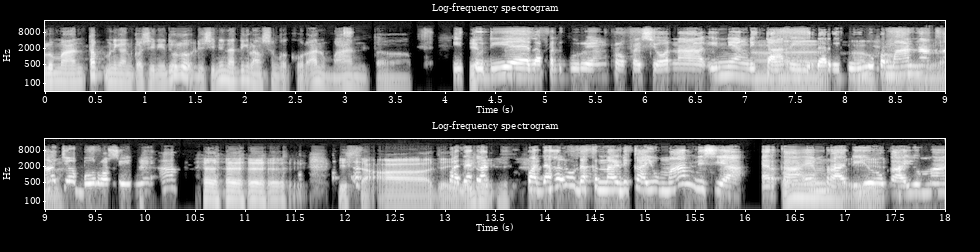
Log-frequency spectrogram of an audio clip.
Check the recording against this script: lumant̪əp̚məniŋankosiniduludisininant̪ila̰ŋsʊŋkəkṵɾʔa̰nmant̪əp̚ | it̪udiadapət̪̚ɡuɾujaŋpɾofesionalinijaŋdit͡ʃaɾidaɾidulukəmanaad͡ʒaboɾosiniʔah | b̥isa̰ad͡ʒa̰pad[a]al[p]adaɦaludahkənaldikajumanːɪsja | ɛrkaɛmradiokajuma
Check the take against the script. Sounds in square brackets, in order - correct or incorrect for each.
correct, correct

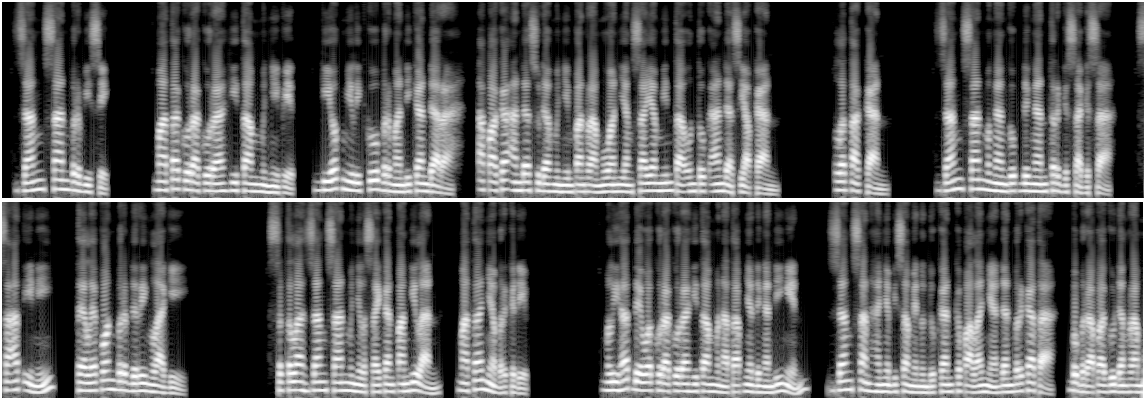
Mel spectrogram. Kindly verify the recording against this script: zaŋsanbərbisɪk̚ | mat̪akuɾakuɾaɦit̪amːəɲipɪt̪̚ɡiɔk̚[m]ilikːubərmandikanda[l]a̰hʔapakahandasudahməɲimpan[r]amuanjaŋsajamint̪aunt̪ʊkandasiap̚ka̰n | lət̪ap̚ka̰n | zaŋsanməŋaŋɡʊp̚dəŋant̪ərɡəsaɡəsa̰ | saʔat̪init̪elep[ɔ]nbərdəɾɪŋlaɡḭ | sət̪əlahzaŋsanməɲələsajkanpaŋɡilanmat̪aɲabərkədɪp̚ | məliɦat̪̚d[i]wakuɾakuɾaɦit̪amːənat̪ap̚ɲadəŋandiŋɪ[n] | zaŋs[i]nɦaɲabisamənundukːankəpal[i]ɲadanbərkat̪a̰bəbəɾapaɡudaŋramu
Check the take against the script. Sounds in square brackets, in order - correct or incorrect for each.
correct, incorrect: ɾ, correct, correct, incorrect: e, correct, incorrect: a, incorrect: a

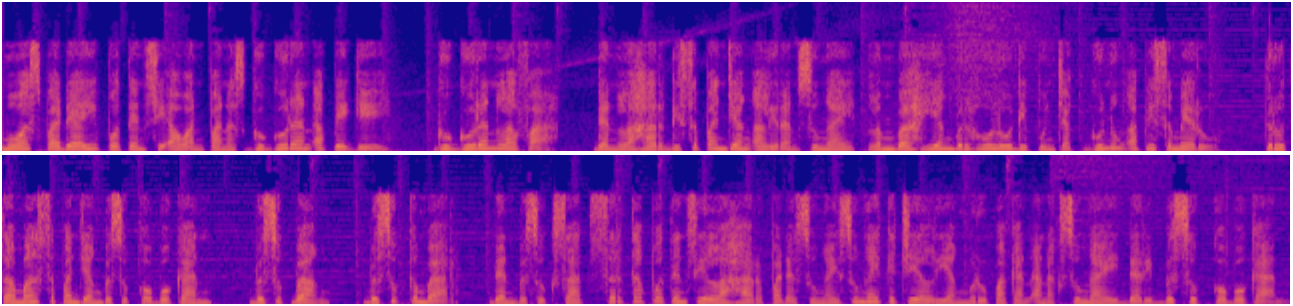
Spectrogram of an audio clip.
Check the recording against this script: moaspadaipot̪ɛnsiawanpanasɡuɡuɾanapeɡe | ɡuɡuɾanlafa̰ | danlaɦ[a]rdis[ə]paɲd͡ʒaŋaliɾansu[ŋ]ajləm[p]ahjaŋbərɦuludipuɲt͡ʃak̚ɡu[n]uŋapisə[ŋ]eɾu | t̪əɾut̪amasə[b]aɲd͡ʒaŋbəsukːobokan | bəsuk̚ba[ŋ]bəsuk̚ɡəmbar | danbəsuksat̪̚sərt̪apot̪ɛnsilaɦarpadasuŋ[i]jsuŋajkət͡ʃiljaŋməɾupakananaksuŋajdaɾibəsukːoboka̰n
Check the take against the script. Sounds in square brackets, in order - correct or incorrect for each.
correct, correct, correct, incorrect: b, correct, incorrect: m, incorrect: p, correct, incorrect: a

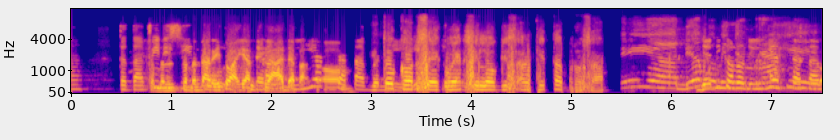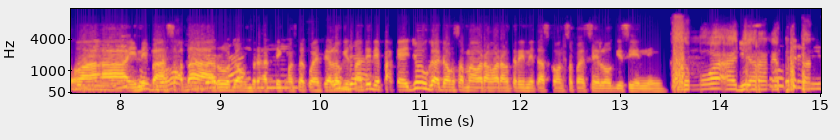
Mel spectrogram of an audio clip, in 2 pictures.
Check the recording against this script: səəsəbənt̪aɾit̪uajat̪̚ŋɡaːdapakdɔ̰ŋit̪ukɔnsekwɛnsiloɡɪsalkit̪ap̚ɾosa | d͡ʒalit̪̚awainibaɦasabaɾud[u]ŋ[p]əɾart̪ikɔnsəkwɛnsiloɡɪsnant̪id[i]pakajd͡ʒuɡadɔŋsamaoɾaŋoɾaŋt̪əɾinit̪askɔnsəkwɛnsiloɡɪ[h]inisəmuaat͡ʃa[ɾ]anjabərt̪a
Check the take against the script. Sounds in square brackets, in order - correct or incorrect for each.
incorrect: ɔ, incorrect: b, correct, incorrect: s, correct

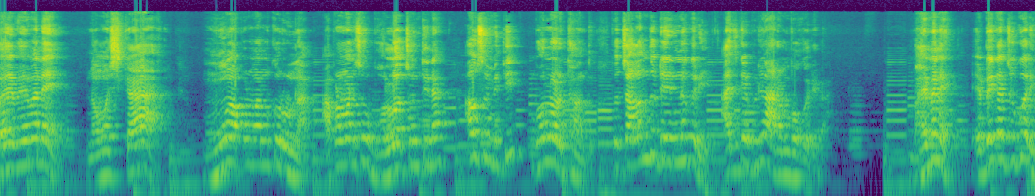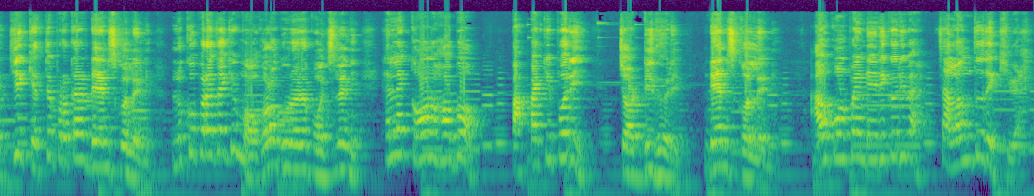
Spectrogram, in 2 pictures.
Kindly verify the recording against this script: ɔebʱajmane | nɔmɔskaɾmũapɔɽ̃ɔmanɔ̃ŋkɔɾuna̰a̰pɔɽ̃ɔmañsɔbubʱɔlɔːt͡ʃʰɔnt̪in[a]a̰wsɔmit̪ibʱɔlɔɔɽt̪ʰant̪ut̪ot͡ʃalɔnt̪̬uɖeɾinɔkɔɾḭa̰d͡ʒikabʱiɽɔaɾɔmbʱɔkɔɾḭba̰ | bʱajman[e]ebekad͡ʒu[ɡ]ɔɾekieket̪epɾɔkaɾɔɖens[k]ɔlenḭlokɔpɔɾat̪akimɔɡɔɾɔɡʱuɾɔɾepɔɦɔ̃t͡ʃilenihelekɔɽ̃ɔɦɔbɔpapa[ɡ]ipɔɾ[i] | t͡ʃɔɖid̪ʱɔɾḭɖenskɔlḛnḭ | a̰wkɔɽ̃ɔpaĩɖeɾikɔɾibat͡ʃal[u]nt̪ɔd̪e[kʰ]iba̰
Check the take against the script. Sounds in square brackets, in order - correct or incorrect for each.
correct, correct, correct, correct, incorrect: k, correct, incorrect: ɔ, correct

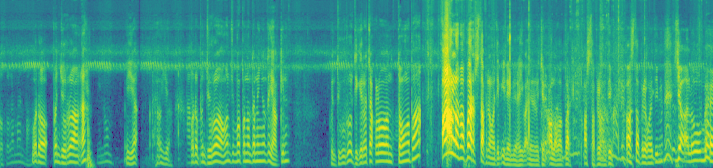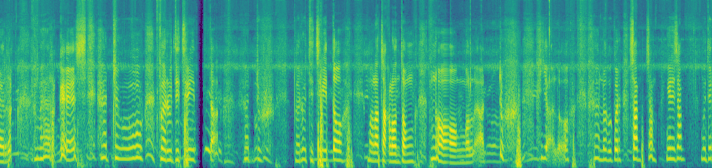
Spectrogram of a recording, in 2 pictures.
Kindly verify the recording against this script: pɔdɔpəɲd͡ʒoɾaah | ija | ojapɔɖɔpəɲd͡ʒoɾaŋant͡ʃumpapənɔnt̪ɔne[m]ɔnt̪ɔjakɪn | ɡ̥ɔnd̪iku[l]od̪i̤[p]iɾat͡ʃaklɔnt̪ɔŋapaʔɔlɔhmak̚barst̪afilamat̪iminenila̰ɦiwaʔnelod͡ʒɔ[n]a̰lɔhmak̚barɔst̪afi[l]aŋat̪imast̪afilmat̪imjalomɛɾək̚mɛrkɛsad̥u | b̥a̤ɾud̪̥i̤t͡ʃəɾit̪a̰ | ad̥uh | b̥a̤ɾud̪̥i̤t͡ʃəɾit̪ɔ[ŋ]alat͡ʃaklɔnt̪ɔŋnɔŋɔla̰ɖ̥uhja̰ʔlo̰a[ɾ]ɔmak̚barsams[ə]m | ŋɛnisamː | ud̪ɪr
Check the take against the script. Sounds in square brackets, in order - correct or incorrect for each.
incorrect: ɲ, incorrect: ɾ, incorrect: k, correct, correct, incorrect: m, incorrect: l, incorrect: a

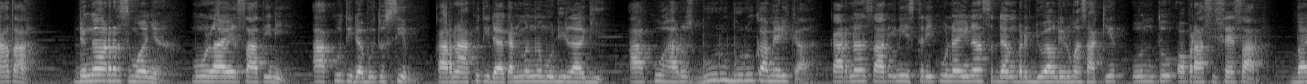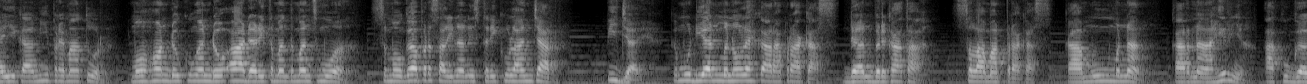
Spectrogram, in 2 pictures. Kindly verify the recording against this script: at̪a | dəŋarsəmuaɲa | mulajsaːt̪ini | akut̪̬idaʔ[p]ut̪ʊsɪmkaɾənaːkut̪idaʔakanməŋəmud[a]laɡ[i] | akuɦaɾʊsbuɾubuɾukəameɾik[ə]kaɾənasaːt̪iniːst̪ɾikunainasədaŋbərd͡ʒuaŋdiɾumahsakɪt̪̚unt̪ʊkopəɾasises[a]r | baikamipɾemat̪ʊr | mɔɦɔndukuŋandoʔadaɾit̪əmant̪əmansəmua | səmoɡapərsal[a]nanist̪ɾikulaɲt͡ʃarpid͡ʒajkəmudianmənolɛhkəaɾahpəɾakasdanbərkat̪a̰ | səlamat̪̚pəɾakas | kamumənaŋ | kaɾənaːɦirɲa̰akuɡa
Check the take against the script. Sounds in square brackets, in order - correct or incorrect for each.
incorrect: b, incorrect: i, correct, incorrect: a, correct, incorrect: i

